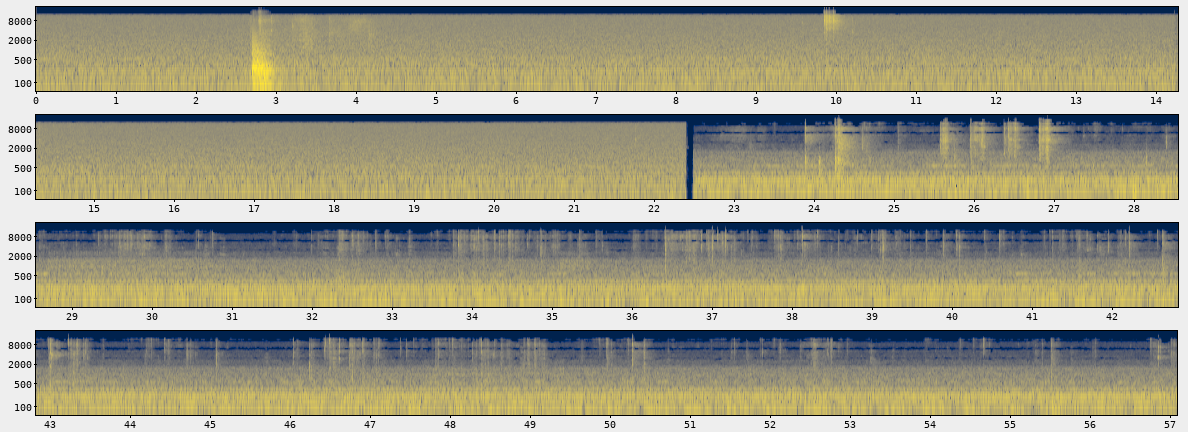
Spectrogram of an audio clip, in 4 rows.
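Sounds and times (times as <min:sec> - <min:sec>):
steady hiss: 0:00.0 - 0:22.5
low steady hum: 0:00.0 - 0:57.0.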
